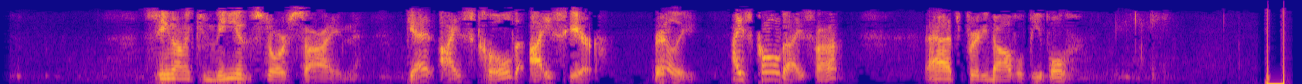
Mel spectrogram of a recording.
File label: google voice message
